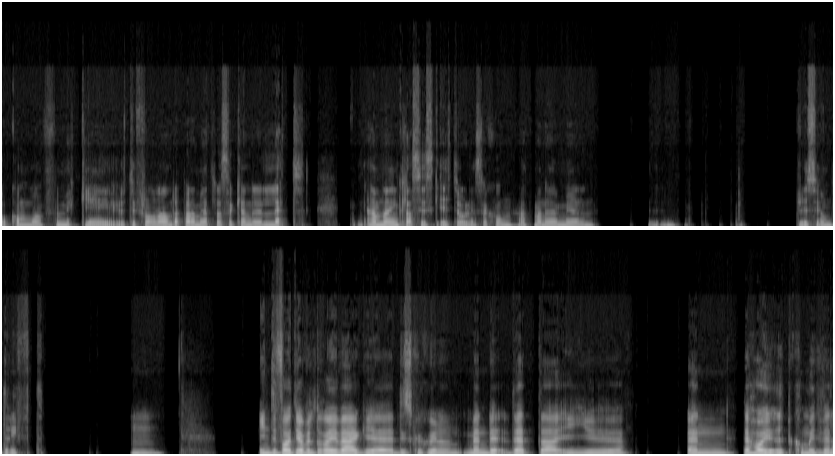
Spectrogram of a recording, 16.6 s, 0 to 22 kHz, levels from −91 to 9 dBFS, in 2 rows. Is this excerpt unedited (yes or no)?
yes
